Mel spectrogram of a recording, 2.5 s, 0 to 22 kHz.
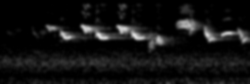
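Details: European pied flycatcher singing in Lindgårdsskogen woodland, Haga, Sundsvall, Sweden, 29 May 2018: a quick, high, sweet phrase of about a dozen clipped notes, some alternating up and down, ending in slurred rising-and-falling notes.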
